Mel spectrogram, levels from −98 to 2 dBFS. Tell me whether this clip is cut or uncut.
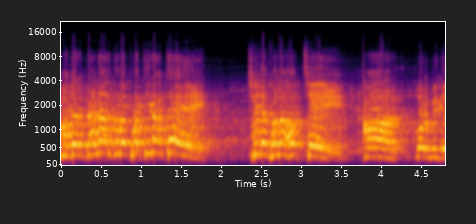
cut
